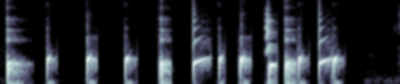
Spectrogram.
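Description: A rapid string of about fifteen short cartoon-style pop sound effects, each a quick upward-flicking plop, for under two seconds, then stopping.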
